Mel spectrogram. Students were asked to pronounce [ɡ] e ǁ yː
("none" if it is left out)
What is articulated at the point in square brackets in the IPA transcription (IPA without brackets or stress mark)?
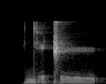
dʲ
